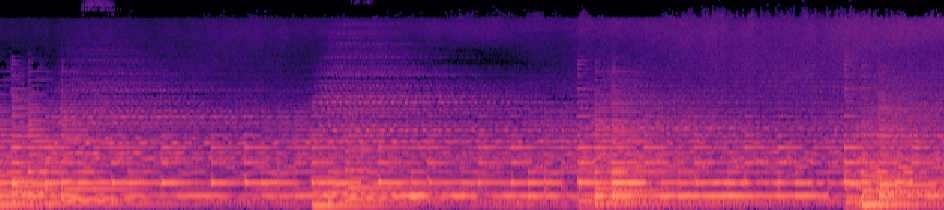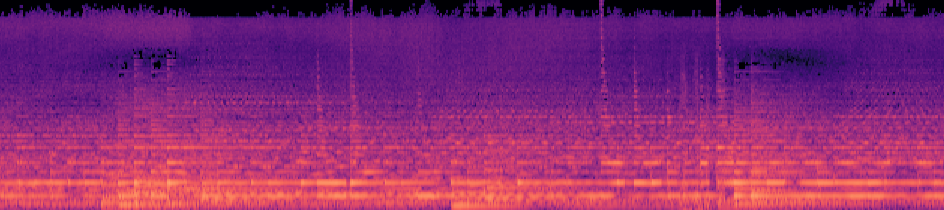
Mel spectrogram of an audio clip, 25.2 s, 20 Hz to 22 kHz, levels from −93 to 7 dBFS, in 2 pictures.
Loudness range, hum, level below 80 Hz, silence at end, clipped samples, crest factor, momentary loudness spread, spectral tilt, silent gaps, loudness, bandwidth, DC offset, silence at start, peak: 4 LU; none; -42 dBFS; 0 s; under 0.1%; 16 dB; 8 LU; -6.5 dB/octave; none; -21 LUFS; over 20 kHz; under 0.1%; 0 s; -4 dBFS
